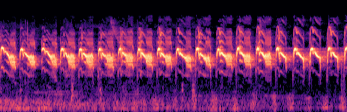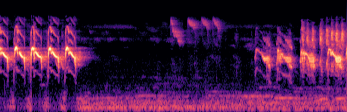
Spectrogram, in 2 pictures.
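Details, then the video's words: Long-tailed shrike singing energetically, pouring out a rapid string of some two dozen identical downslurred chirps in about six seconds, falling silent, then starting a fresh burst. "suara asli PENTET matahari gacor"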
